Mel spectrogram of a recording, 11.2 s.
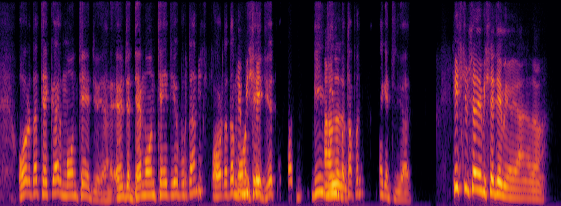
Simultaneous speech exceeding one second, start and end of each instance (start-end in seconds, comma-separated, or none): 4.0-5.4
